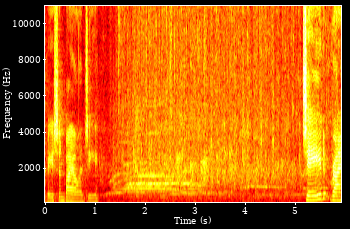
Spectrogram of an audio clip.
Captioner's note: audience cheering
